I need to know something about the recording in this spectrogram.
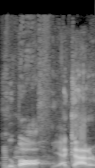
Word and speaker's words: Kubal: Is it Kubal? Kubal, yeah.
